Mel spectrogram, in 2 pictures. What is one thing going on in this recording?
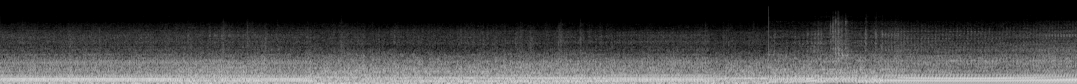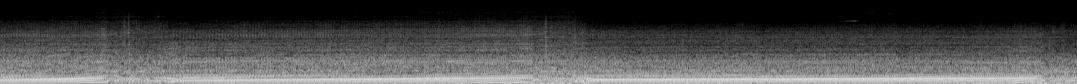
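A motorcycle engine roars close by, its pitch rising as it speeds up and dropping with each gear change.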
